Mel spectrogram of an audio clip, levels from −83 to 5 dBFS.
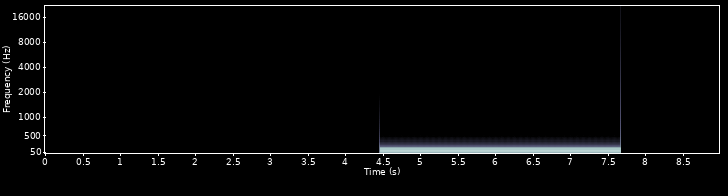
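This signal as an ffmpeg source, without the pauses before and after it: ffmpeg -f lavfi -i "aevalsrc='0.237*sin(2*PI*106*t)':duration=3.21:sample_rate=44100" out.wav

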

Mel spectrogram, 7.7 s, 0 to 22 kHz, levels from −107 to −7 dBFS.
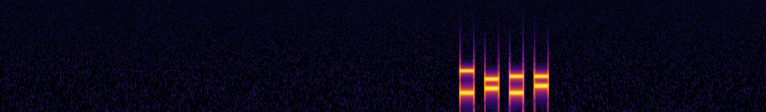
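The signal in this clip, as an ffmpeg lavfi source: ffmpeg -f lavfi -i "aevalsrc='0.237*clip(min(mod(t,0.248),0.138-mod(t,0.248))/0.002,0,1)*(eq(floor(t/0.248),0)*(sin(2*PI*697*mod(t,0.248))+sin(2*PI*1633*mod(t,0.248)))+eq(floor(t/0.248),1)*(sin(2*PI*852*mod(t,0.248))+sin(2*PI*1209*mod(t,0.248)))+eq(floor(t/0.248),2)*(sin(2*PI*697*mod(t,0.248))+sin(2*PI*1336*mod(t,0.248)))+eq(floor(t/0.248),3)*(sin(2*PI*941*mod(t,0.248))+sin(2*PI*1336*mod(t,0.248))))':duration=0.992:sample_rate=44100" out.wav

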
